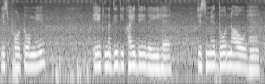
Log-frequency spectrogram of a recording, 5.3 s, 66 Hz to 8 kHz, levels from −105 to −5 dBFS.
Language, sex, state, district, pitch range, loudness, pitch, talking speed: Hindi, female, Uttar Pradesh, Shamli, 155-185 Hz, -11 LUFS, 180 Hz, 145 wpm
